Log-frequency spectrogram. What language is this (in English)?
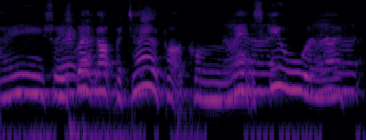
Danish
